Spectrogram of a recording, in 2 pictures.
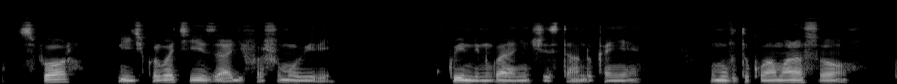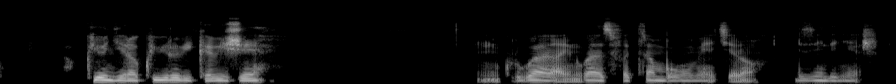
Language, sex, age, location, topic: Kinyarwanda, male, 18-24, Kigali, health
